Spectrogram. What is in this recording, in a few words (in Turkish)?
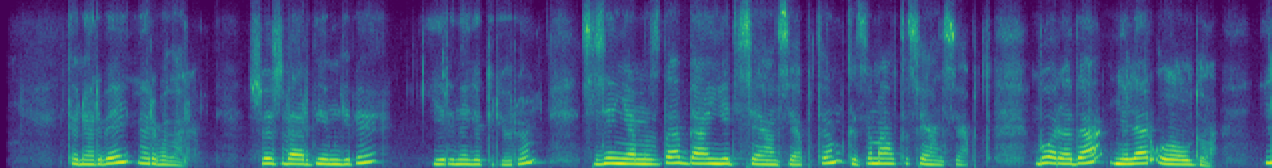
sesli mesaj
